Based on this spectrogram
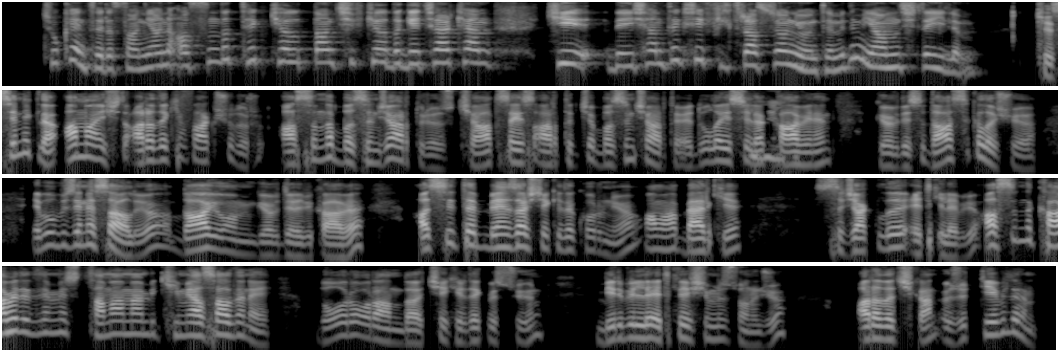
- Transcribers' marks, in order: tapping
- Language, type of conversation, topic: Turkish, podcast, Bu yaratıcı hobinle ilk ne zaman ve nasıl tanıştın?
